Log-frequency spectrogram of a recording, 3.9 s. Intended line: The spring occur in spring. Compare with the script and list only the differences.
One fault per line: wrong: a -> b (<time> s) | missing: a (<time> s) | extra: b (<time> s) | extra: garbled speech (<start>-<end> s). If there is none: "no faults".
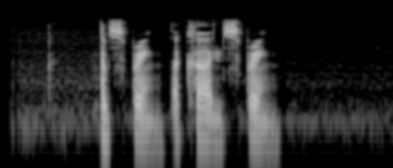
no faults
